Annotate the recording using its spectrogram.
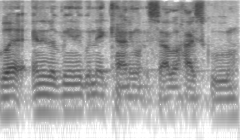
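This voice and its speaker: Amid audible room echo, a man with a very deep, low pitch speaks in a relaxed tone with monotone, flat intonation. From Georgia, Stone Mountain / Atlanta area. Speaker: musician. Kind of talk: interview. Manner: casual, relaxed.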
